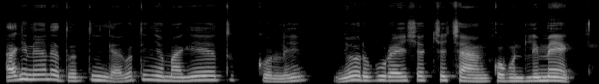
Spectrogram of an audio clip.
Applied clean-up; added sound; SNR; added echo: neural mask model DeepFilterNet 3.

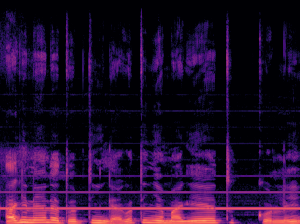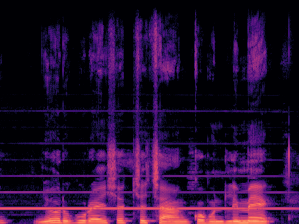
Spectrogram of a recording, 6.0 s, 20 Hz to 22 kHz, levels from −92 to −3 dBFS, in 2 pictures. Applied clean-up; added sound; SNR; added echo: none; Wind instrument, woodwind instrument; 11 dB; none.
